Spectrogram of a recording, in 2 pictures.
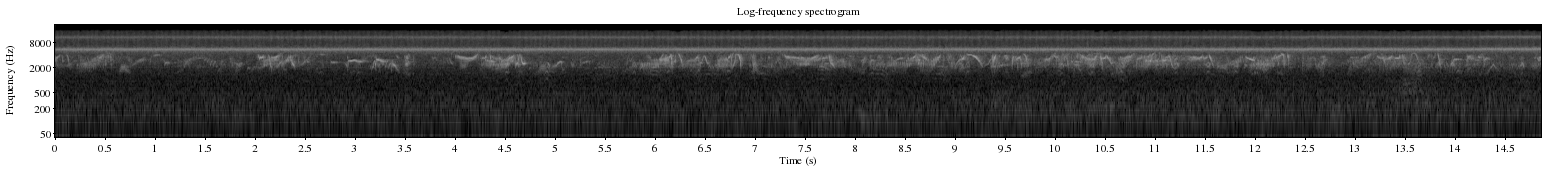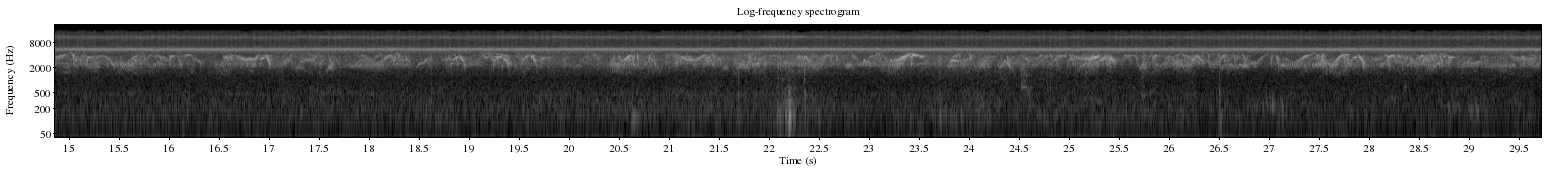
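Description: Outdoor bush chorus: many birds chirping continuously over a steady, high-pitched insect drone.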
